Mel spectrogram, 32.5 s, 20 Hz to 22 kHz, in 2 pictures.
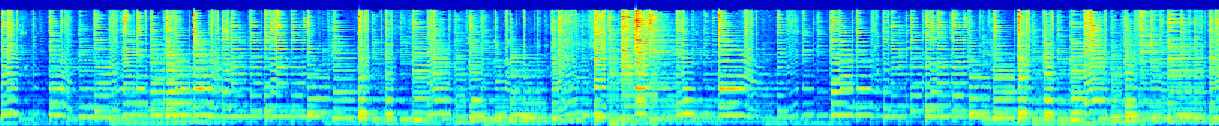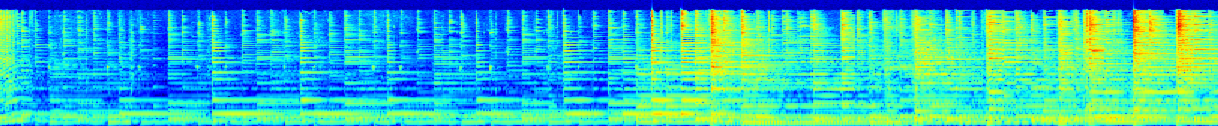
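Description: Viola caipira, the ten-string Brazilian folk guitar, playing a plucked melody and chords, louder from about 25 seconds in.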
